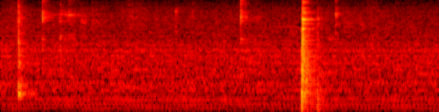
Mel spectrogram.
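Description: A stainless steel mixing bowl with a wire whisk in it set down on the table about three seconds in: one sharp metal clank that rings briefly. A small clink comes just after the start.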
